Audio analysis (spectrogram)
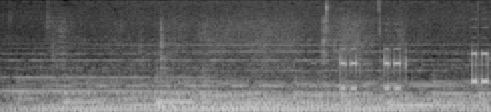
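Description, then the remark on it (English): A telephone sounds with a few short electronic tone bursts in quick succession over a steady low hum, fairly quiet and with no one speaking. “Because this is the phone call that he got.”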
